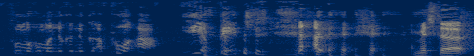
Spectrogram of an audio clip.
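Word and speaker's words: humuhumunukunukuāpuaʻa: Huma huma na huma how. Yeah, bitch. Close. Greenback. What's the state fish of Hawaii? Huma huma nuka nuka apua ah.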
